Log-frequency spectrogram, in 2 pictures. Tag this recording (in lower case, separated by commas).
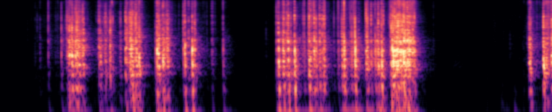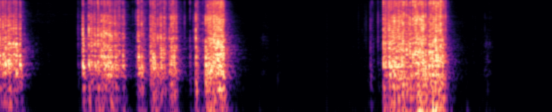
tearing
